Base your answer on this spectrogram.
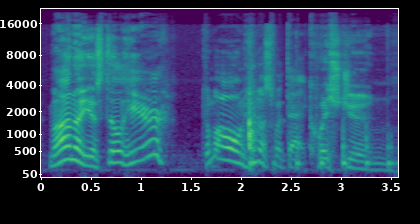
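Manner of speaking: sing-song TV quiz-host patter. Calling on viewers in the chat for tarot questions, in a game show host voice. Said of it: "That's my game show voice".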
